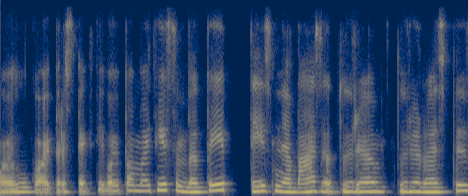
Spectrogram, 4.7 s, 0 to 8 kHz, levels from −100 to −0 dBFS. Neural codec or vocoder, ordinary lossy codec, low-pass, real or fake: none; Opus, 24 kbps; 7.2 kHz; real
